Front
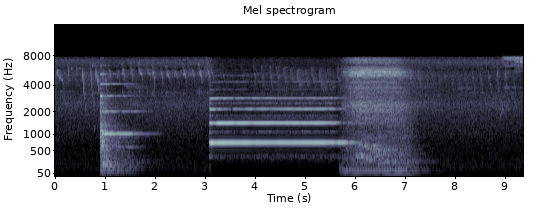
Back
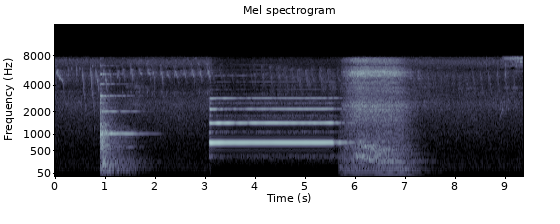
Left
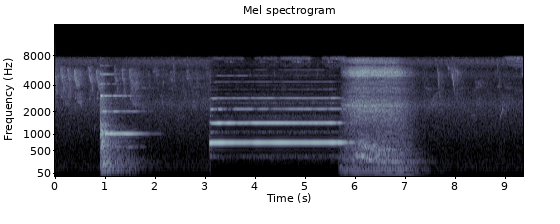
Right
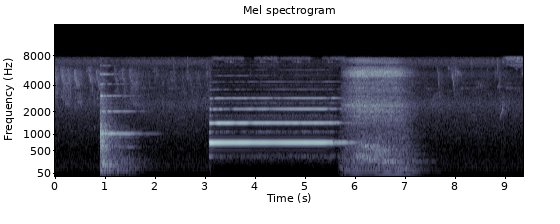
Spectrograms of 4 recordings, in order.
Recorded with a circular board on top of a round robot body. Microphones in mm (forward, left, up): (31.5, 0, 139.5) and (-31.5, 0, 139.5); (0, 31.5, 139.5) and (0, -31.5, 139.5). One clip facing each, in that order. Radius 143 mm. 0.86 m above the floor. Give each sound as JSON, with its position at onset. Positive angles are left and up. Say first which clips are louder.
{"t": 0.9, "sound": "a piano", "louder": "front 2 dB, left 1 dB", "azimuth_deg": -95, "distance_m": 1.6}
{"t": 3.1, "sound": "a flute", "louder": "back 1 dB, right 6 dB", "azimuth_deg": -100, "distance_m": 0.6}
{"t": 5.7, "sound": "breathing", "louder": "front 3 dB, left 2 dB", "azimuth_deg": 165, "distance_m": 0.8}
